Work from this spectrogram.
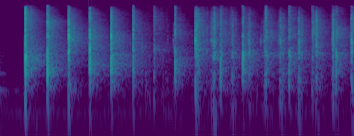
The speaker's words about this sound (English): I'm going to put my microphone down. I'm going to give them a little round of applause.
